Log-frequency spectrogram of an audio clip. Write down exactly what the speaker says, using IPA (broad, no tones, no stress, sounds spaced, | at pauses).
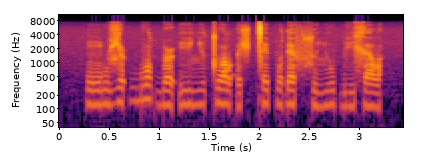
ŋ͡m u ʑ ə˞ ʔ ɡ͡b u lˠ ɡ͡b ə˞ ʔ i ʎ i tʷ ə˞ lˠ ʔ ɘ ʃ ǀ e p ʊ ɗ ɛ f sʷ ə˞ ʎ u ɓ i x ɛ lˠ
